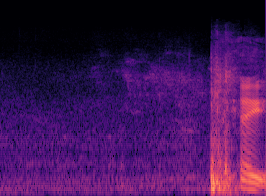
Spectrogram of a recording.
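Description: Motor oil pouring in a thin stream into a plastic measuring jug: a faint, steady trickle. A man's voice cuts in near the end.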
